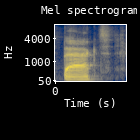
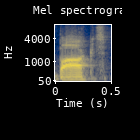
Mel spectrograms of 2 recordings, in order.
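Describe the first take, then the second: First: Said in the usual way. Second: "Bakkt" said as "bockt", with an ah vowel; alternative pronunciation. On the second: Shown as a demonstration. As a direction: say "Bakkt" to rhyme with "locked". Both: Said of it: "some people pronounce it".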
